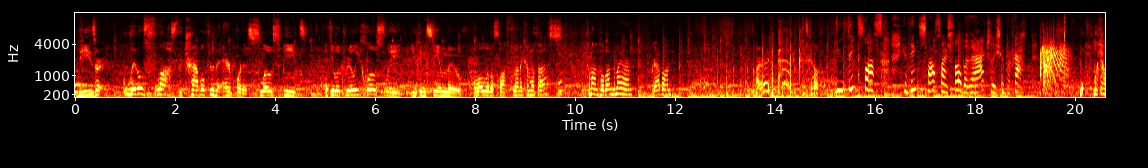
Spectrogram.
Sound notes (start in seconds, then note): 14.0 chuckles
